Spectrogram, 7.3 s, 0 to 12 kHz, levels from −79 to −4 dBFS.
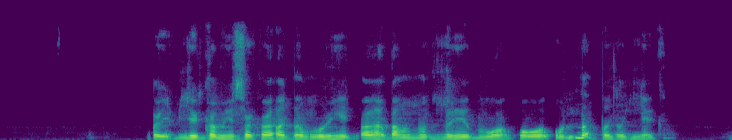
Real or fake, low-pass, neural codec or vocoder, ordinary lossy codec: fake; 9.9 kHz; autoencoder, 22.05 kHz, a latent of 192 numbers a frame, VITS, trained on one speaker; AAC, 64 kbps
